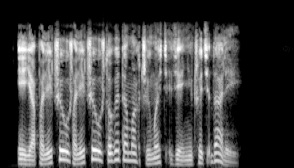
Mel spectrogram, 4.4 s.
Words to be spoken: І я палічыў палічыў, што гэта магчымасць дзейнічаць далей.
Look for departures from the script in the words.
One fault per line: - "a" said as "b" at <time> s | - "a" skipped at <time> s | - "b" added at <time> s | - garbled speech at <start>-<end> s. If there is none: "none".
none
